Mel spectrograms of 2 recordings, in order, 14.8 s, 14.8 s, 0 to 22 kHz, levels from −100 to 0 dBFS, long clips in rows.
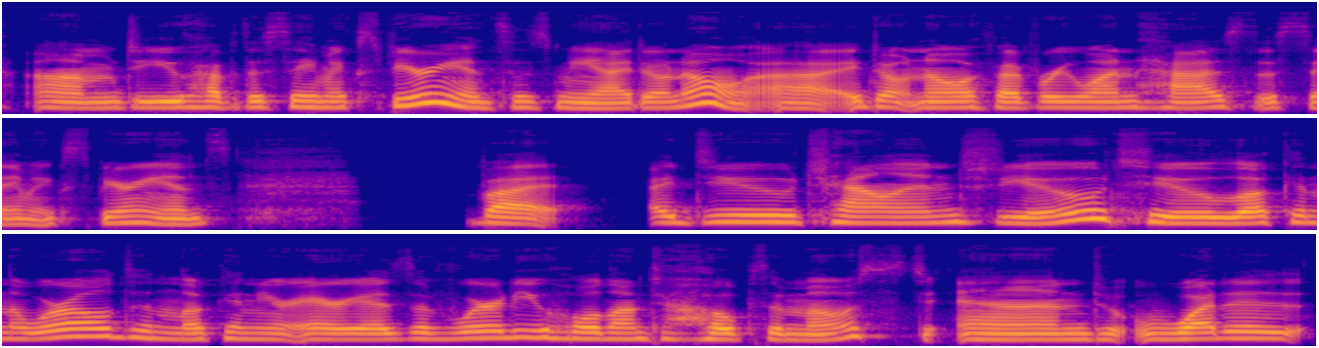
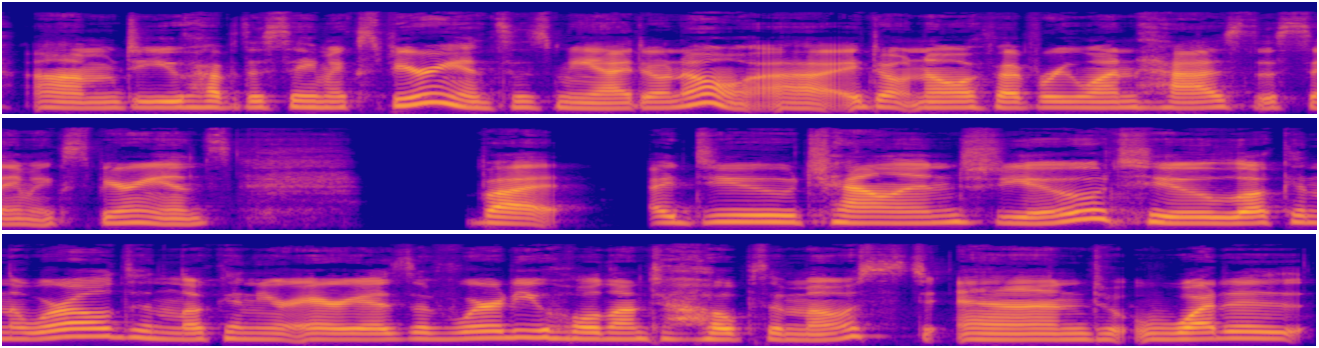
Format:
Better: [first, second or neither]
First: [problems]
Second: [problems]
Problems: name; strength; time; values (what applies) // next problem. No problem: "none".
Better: second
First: muffled; very; fading above 2 kHz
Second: none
